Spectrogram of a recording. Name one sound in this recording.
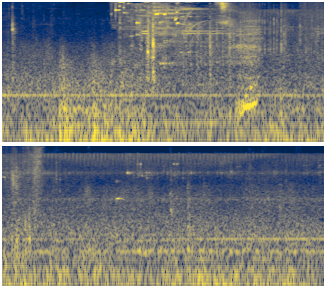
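Heavy footsteps thud slowly on pavement.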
